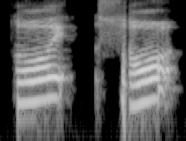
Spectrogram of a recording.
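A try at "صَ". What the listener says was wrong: Tebal ya jadinya. Jadi bukan cuma so. Beda ya. ya ini beda ya, bunyinya itu beda. Yang pertama itu kedengarannya so bener ya, S dan O so Jadi yang kedua itu tebelnya karena apa namanya, lidah kita itu naik ke langit-langit ya.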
